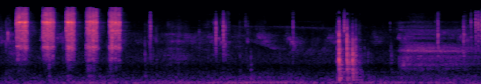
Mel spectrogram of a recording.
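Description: Hand ratchet on a long extension clicking as it is turned back and forth: about six quick, evenly spaced clicks in the first second and a half, then a few faint ticks. A brief, louder pitched sound comes about four seconds in.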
